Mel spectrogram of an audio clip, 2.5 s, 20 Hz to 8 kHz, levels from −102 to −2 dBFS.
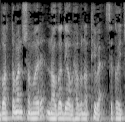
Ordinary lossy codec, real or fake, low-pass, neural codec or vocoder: none; real; 7.2 kHz; none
